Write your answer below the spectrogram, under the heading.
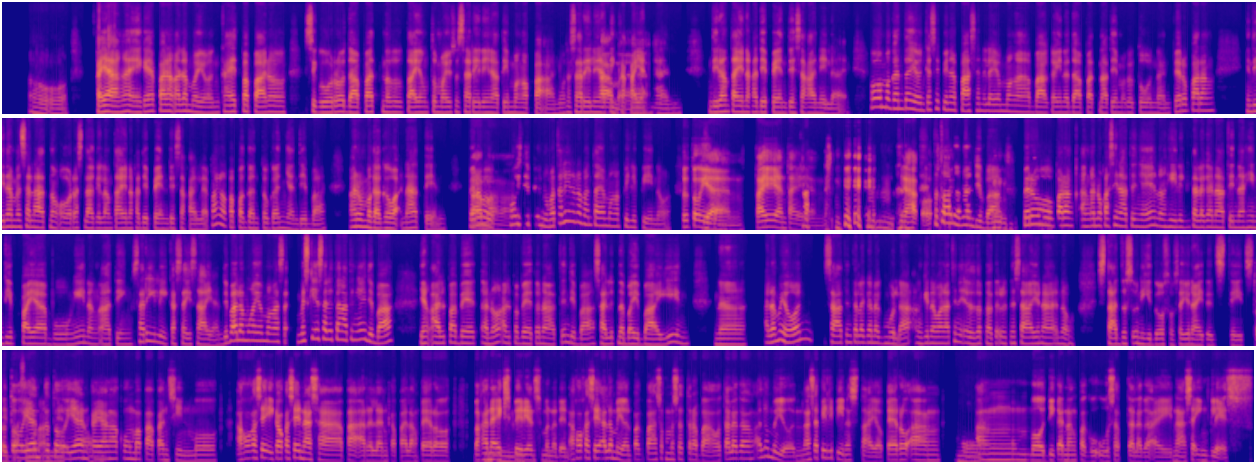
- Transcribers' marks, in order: laugh
- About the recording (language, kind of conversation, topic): Filipino, unstructured, Ano ang paborito mong bahagi ng kasaysayan ng Pilipinas?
